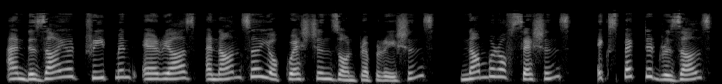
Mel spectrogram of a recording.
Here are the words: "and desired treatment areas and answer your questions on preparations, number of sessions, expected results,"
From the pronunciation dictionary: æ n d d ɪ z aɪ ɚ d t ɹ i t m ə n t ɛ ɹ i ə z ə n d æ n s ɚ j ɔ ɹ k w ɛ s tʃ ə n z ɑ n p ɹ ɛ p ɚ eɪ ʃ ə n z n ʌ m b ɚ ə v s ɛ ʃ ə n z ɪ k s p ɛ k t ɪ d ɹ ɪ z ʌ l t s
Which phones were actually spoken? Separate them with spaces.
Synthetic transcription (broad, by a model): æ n d d ɪ z aɪ ɚ d t ɹ i t m ə n t ɛ ɹ i ə z ə n d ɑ n s ɚ j ɔ ɹ k w ɛ s tʃ ə n z ɑ n p ɹ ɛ p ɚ eɪ ʃ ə n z n ʌ m b ɚ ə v s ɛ ʃ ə n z ɪ k s p ɛ k t ɪ d ɹ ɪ z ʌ l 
